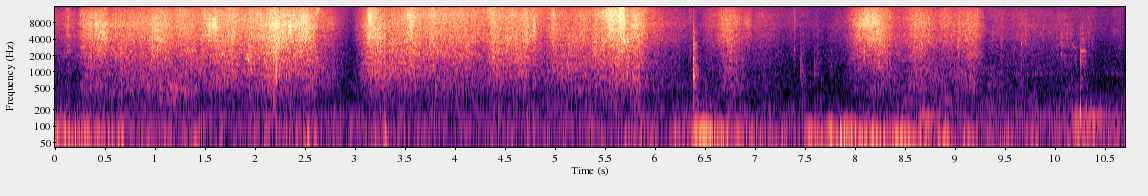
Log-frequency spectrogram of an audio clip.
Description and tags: Rubbing on cloth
